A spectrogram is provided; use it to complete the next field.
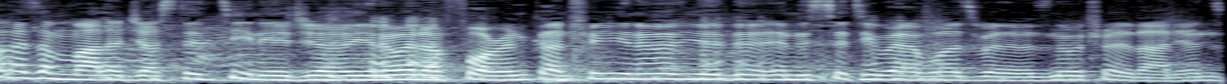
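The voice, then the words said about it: Trinidadian accent. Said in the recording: “you have a very Trinidadian accent ... I do have the accent still”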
